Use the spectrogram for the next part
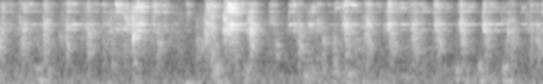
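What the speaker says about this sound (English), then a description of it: "And the dog is scratching her collar in the background." A dog scratches at her collar in the background, a quick rhythmic jingling and rattling in repeated bursts, fairly faint but steady, with no talk.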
